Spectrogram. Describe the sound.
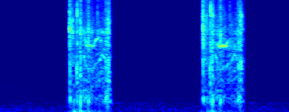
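A camera shutter fires twice, about a second apart, each a short, crisp mechanical burst standing alone in near silence.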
